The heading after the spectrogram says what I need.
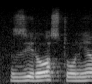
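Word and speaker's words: xerostomia: होता है रोस्टो निया देख लेना आप लोग स्पेलिंग रोस्टो निया बोलते उसको रोस्टो निया एक्स ई आर ओ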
